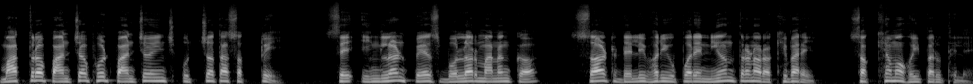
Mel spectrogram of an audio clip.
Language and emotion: Odia, neutral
